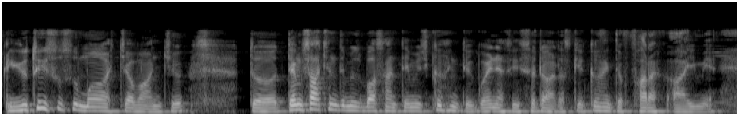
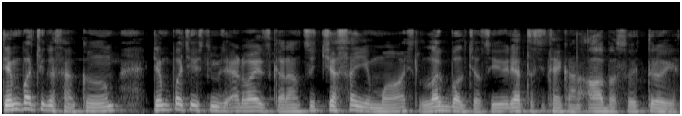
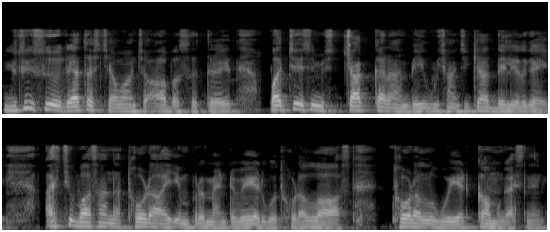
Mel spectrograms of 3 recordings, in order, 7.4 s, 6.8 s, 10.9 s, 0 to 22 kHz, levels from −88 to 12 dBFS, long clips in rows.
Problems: background sounds at intervals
